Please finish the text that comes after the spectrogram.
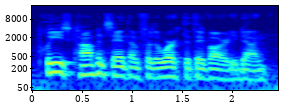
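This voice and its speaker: A man with an American accent answering as a union spokesman in a news interview, earnest, with halting phrasing and repeated words. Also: fairly low pitch, mellow. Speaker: union official, interview guest.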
